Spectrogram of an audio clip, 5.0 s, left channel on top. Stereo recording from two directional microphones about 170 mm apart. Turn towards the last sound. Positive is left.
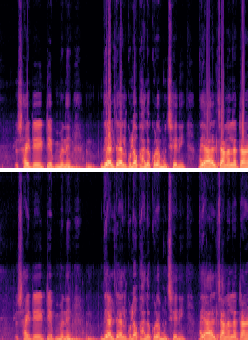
turn(degrees=25)  # may be behind; listen again after turning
